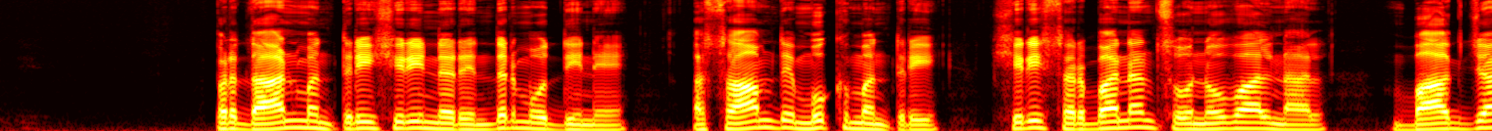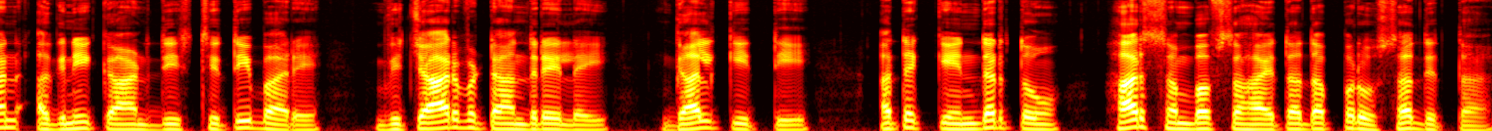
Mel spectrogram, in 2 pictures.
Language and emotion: Punjabi, neutral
